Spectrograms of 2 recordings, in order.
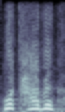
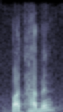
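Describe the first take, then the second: First: It is said in a sweet, soothing tone. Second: It is said in a firm, cold tone. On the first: The crying gets attention and is rewarded. The speaker calls it wrong. "you try to be Missus Nice" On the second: No attention is given to the crying. The speaker calls it right. "you go with this tone of voice"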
